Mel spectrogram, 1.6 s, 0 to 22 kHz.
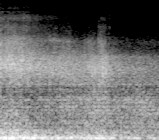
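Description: The main gun of a Crusader 5.5-inch self-propelled artillery vehicle fires in a tank game, a single heavy boom with a deep rumbling tail fading over a second or so, loud and close, with no talk.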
